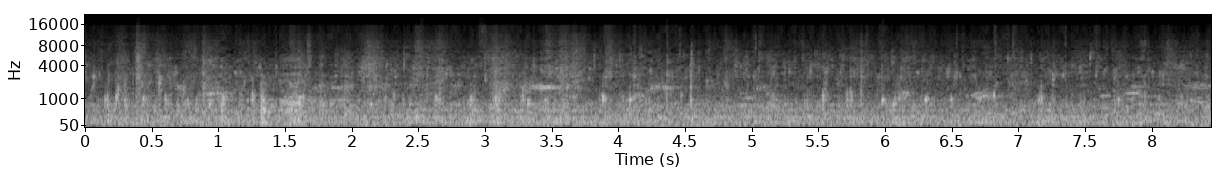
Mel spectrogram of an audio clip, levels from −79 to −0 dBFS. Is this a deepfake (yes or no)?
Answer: yes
